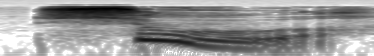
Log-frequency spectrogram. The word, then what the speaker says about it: sourd: Sourd, final D not pronounced, O-U together, ou, sourd. Ferme, okay, final E not pronounced, ferme.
